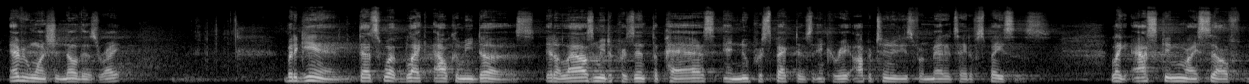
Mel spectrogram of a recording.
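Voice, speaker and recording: A man giving a prepared talk about his art practice, measured and reflective, asking himself questions as he goes. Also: mid-range voice, bright, forceful tone. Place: museum auditorium. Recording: long reverb of a large hall.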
